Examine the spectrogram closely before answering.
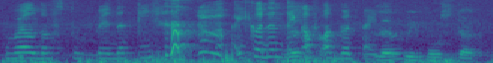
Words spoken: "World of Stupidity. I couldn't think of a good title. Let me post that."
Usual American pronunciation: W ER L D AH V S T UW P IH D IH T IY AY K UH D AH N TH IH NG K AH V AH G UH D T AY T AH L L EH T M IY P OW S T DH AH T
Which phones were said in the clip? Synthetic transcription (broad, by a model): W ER L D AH F S T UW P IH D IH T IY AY K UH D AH N T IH K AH F AH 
